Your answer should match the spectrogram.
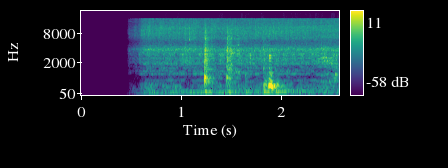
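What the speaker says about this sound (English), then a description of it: "we're sauteing everything into the pot, throwing the ginger inside also, and letting it saute all together" Vegetables and ginger sauteing in olive oil in a pot for pinakbet, a sizzle that starts abruptly after a short silence and carries on steadily, broken by a few sharp clanks of stirring against the pot.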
